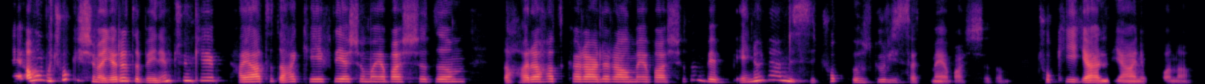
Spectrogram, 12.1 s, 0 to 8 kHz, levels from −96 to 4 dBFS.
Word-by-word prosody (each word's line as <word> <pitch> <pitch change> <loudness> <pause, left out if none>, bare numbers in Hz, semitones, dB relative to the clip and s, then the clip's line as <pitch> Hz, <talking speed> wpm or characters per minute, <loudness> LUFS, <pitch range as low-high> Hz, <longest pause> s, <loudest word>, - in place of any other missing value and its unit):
Eee, 380 - -2
ama 390 +7 +6
bu 295 - +2
çok 440 +7 -3
işime 245 - 0
yaradı 245 +2 +3
benim. 185 - -2
Çünkü 325 0 -1
hayatı 240 +5 +4
daha 205 +4 0
keyifli 240 +1 -4
yaşamaya 240 -1 +1
başladım, 235 0 0 0.4
daha 205 - -3
rahat 245 +2 +3
kararlar 235 0 +4
almaya 225 0 +1
başladım 215 - -5
ve 220 -3 -1
en 195 +8 -8
önemlisi 330 -6 -2
çok 275 0 -11
özgür 190 +3 -10
hissetmeye 185 -6 -11
başladım. - - -21 0.3
Çok 210 0 -14
iyi 220 -2 -5
geldi, 160 -5 +2
yani, 145 -2 -4
bu - - -43
bana. - - -16
235 Hz, 155 wpm, -25 LUFS, 215-275 Hz, 0.4 s, ama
